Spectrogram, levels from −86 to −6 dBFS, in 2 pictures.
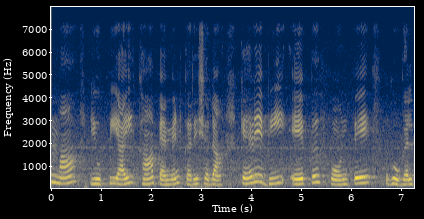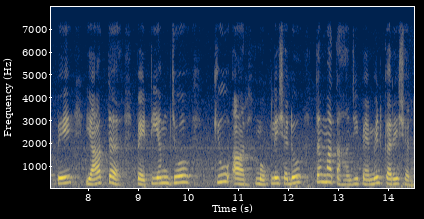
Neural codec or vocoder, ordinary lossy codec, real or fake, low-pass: none; none; real; 7.2 kHz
